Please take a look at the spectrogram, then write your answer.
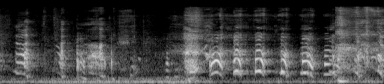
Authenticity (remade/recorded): recorded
